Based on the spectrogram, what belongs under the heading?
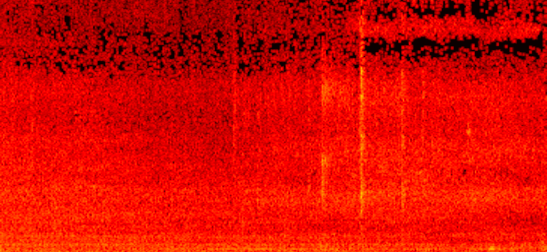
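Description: Coaches of a departing LHB passenger train rolling slowly past along the platform: a steady low rumble with a faint hum, a few light clicks near the middle and one knock near the end.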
